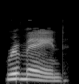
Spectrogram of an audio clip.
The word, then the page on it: remained: British English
